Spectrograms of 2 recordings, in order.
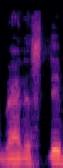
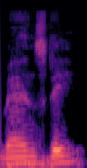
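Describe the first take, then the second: First: An s sound follows the n. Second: A z sound follows the n. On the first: The speaker calls it wrong. "वेनसडे भी wrong है" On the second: The speaker calls it right. "वो न के साथ जेड sound mix हो जाएगी, ... correct है"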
